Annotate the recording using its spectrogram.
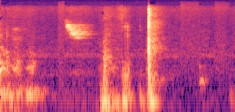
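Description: Two sharp clicks about half a second apart, with a brief higher squeak just before them, over faint room noise.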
